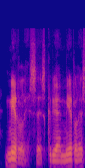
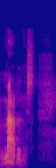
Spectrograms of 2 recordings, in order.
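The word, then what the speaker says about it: Mirrlees: Mirles, pero se pronuncia Merl.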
